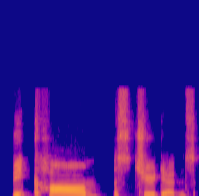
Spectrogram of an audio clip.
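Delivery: slow, high "become" with a big long "come"; stress on second syllable. Shown as a demonstration. Teacher giving an example phrase, strong stress on "come" in "become". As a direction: stretch and lift "come" in "become". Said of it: "di suku kata yang kedua".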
